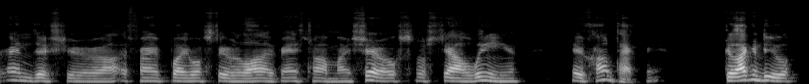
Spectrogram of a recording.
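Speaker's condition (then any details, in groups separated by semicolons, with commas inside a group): Ataxia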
